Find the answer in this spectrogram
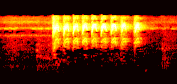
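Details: Sunbird known locally as kolibri ninja, recorded as a lure to stimulate singing: a single brief burst of about nine fast, very high buzzy pulses under faint background hiss.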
